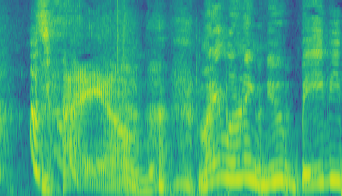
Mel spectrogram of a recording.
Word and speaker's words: Daim: But it's spelled, the name of the candy is DAIM. So I'm sorry in Swedish it's like damn or something like that, right?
